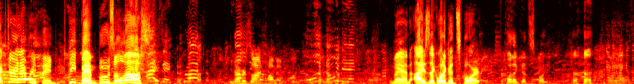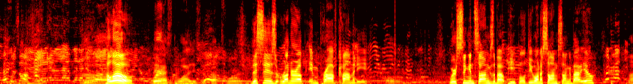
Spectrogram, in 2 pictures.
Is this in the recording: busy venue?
yes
